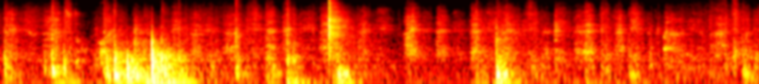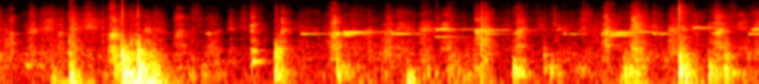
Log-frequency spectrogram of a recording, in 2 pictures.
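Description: Several heavy thuds of a body dropping and rolling on a stage floor, with a sharp crack about five seconds in. From about sixteen seconds a slow tune of short, high single notes begins.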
